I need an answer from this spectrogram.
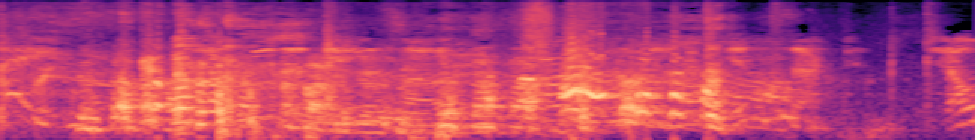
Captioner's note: laughter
